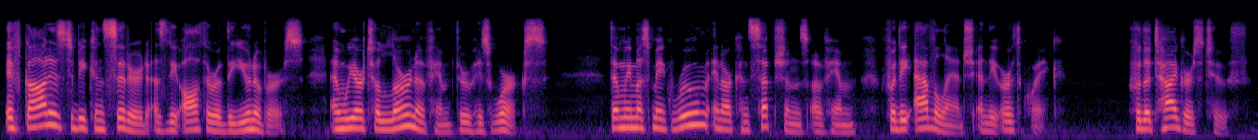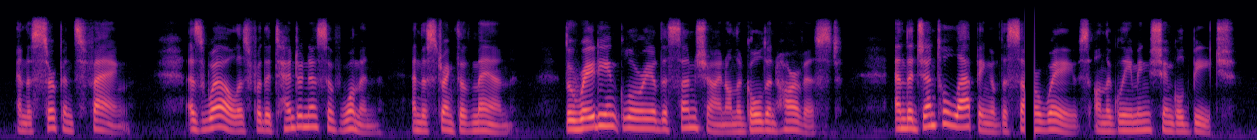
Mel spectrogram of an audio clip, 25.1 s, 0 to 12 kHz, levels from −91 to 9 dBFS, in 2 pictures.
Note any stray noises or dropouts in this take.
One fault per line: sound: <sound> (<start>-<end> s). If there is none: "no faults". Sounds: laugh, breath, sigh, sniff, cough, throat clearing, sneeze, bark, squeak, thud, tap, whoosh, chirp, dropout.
sound: dropout (22.8-22.9 s)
